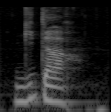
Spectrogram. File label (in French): Guitare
